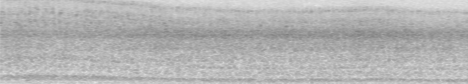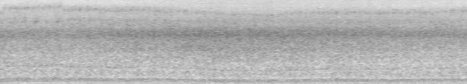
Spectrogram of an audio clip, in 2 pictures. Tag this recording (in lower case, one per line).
vehicle
ocean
